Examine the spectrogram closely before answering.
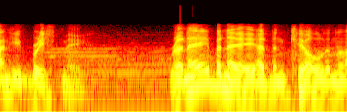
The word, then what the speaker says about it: Bennet: otis your mallet head you were wrong it's pronounced benay not benny that idiot was calling him remy benny was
